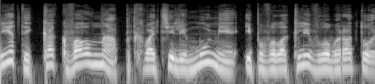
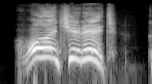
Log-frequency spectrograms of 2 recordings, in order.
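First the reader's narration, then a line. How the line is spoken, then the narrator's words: Shouting. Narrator (Russian): кричал он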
